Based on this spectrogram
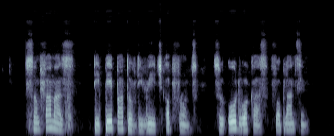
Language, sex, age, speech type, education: Nigerian Pidgin, male, 15-29, spontaneous, secondary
